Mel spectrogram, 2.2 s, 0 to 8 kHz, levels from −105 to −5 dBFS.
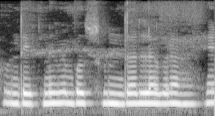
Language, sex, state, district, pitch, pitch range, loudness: Urdu, female, Bihar, Saharsa, 230 Hz, 225-230 Hz, -12 LUFS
